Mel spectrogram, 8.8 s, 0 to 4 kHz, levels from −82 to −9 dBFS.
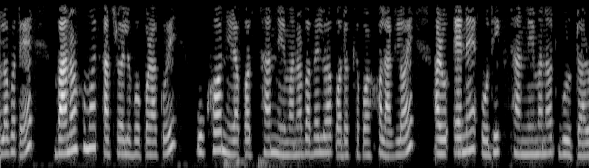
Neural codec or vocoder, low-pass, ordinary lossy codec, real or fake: none; 3.6 kHz; AAC, 32 kbps; real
